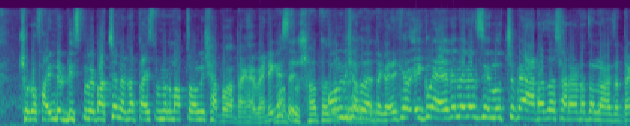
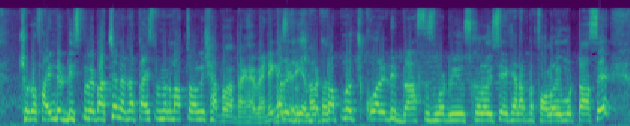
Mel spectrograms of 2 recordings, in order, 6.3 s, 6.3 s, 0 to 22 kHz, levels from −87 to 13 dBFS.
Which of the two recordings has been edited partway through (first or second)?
second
